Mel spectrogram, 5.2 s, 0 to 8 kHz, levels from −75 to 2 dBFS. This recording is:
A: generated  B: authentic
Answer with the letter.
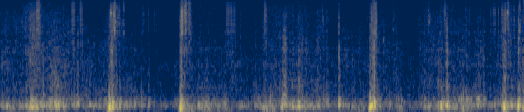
B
